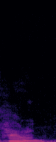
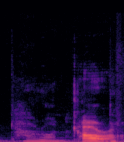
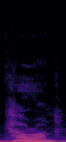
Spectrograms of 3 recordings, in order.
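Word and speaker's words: Charon: it's just as you described it only your pronunciation is a little off the name you heard wasn't Karen it was C h Sharon r-o-n as in Caron ferryman of the Dead karon who in exchange for the right coin helps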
